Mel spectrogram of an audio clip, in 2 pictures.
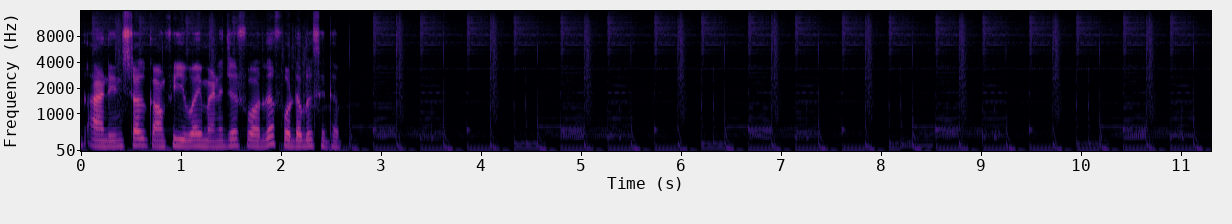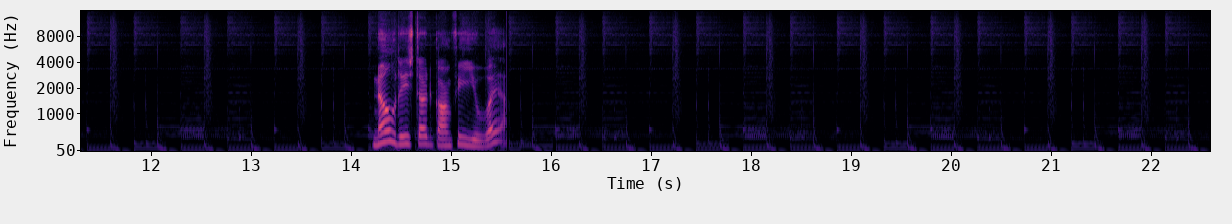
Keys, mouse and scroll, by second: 20.4 double click.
